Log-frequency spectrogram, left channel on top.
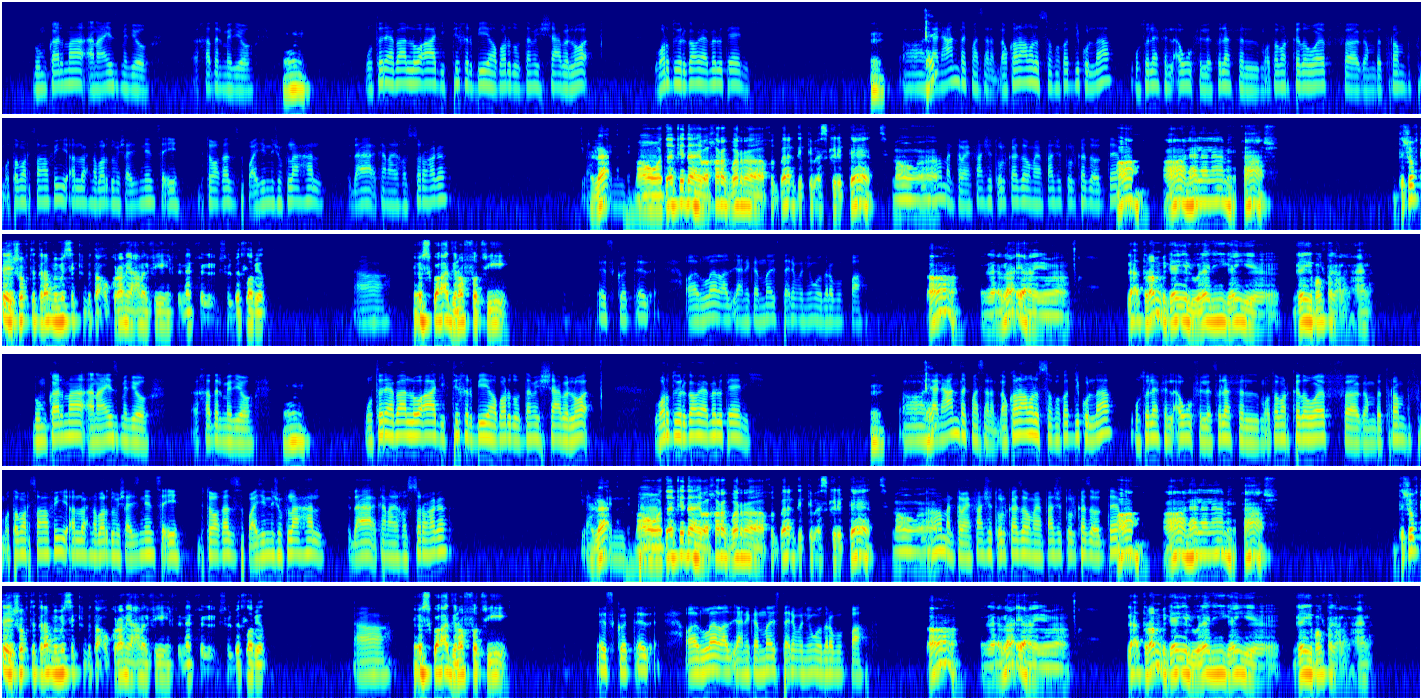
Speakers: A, on the right; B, in the centre.
A: بمكالمة أنا عايز مليار خد المليار
B: مم.
A: وطلع بقى اللي هو قاعد يفتخر بيها برضه قدام الشعب اللي هو برضه يرجعوا يعملوا تاني
B: مم.
A: اه يعني
B: طيب.
A: عندك مثلا لو كانوا عملوا الصفقات دي كلها وطلع في الأول في اللي طلع في المؤتمر كده واقف جنب ترامب في مؤتمر صحفي قال له احنا برضه مش عايزين ننسى ايه بتوع غزة وعايزين نشوف لها حل ده كان هيخسروا حاجة يعني
B: لا
A: انت
B: ما هو ده كده هيبقى خرج بره خد بالك دي بتبقى سكريبتات ما هو
A: اه ما انت ما ينفعش تقول كذا وما ينفعش تقول كذا قدامه
B: اه اه لا لا لا
A: مم.
B: ما ينفعش انت شفت شفت ترامب مسك بتاع اوكرانيا عمل فيه ايه في هناك في ال- في البيت الابيض
A: اه
B: <laughs> مسكه قعد ينفض فيه
A: اسكت اس- والله العظيم يعني كان ناقص تقريبا يوم يضربوا في بعض
B: اه لا, لا يعني لا ترامب جاي الولايه دي جاي جاي بلطج على العالم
